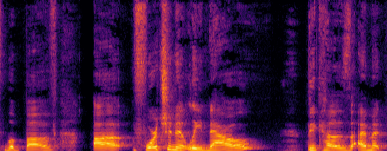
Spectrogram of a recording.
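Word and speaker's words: Labov: I want to know, how do y'all say his surname over there? Lebov. Okay. I have in the department, I have heard Lebov. Mm-hmm. In the department. But it seems that the dominant pronunciation is Lebov.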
